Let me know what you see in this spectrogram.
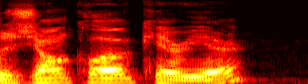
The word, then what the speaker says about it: Jean-Claude Carrière: Oh, Jean-Claude Carrière.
